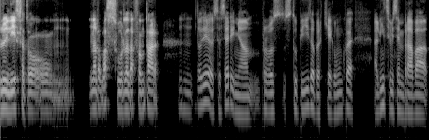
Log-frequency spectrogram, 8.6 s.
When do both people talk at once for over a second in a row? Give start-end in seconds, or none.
none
